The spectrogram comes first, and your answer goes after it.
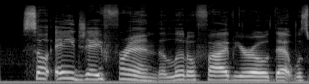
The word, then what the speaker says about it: Freund: no F are you f AR e-you indeed friend is how you pronounce that andrew friend died three days before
